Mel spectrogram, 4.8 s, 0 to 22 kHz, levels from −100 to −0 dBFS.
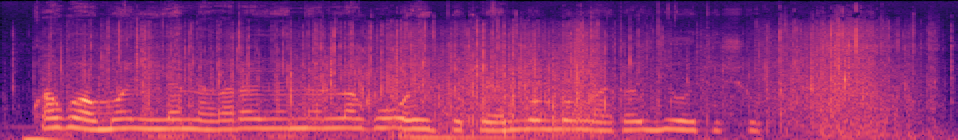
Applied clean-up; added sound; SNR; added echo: none; Crumpling, crinkling; 6 dB; none.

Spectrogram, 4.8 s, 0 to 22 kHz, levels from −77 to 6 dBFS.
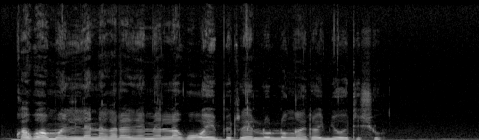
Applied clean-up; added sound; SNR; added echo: none; none; none; none.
